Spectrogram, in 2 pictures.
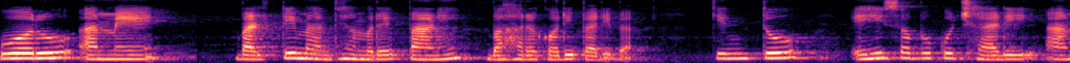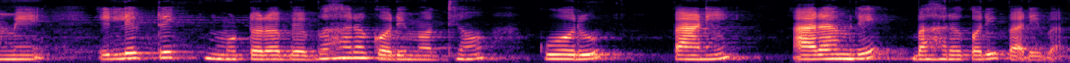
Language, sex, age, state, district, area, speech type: Odia, female, 18-30, Odisha, Jajpur, rural, spontaneous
